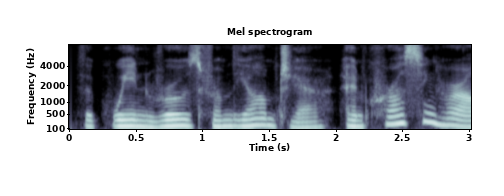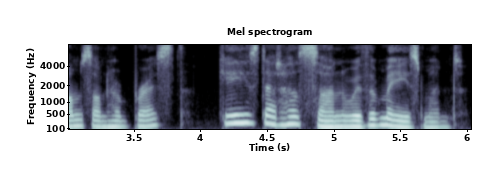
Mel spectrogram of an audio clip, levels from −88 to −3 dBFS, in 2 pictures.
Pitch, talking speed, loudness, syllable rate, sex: 170 Hz, 190 wpm, -19 LUFS, 4.4 syllables/s, female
